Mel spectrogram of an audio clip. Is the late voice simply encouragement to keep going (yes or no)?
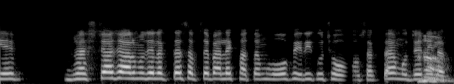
no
